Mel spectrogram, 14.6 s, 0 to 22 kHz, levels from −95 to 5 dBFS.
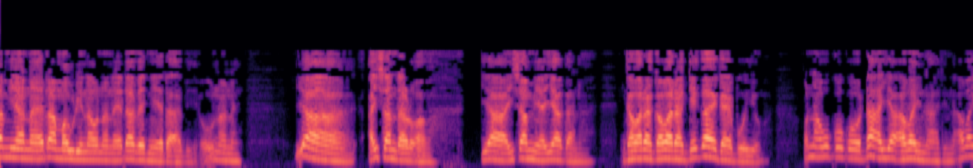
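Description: Dull, smeared speech runs through the whole clip, with a watery, warbling texture on sustained sounds and sibilants, and nothing audible above 7 kHz. The likely cause is heavy AAC compression. The damage points to AAC-LC at a very low bitrate, around 16 kbps. At that rate the encoder pulls its cut-off down and quantises the remaining spectrum so coarsely that bands thin out or smear from frame to frame. Twice a short burst of hiss arrives just ahead of a sharp onset, which then sounds softened: from 0.64 to 0.69 s, spanning 45 ms, and from 1.82 to 1.87 s, spanning 46 ms. This is pre-echo. The transform spreads its quantisation noise across the whole block, so when a sudden attack lands late in that block, the noise sized for the loud attack also fills the quiet stretch before it.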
